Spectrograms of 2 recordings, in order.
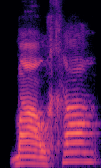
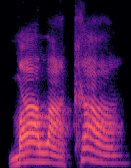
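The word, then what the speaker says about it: מלכה: It's going to be malcha, malcha. Here the shiwa follows a short vowel, and so we do not vocalize the shiwa itself. Instead, it forms part of the first syllable. It is not going to be malaka, and it's instead malcha, malcha.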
